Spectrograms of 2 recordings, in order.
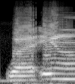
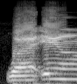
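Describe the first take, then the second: No difference in how they are said.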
